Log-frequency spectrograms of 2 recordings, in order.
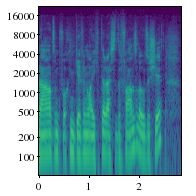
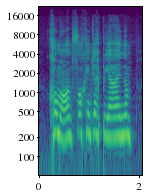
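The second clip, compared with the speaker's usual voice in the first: very high, raised rallying yell; 10 semitones higher, 4 dB louder than usual. Telling a story about a man in the stadium crowd, imitating him shouting. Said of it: "he starts fucking shouting".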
